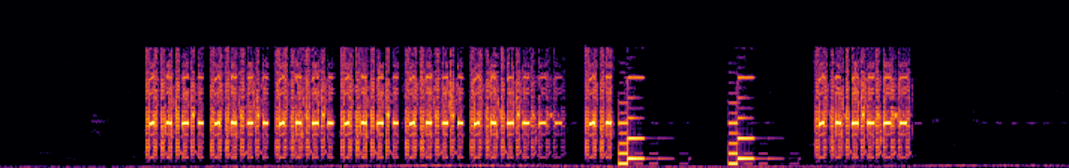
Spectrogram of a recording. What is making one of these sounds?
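A game's score counter ticks rapidly.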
